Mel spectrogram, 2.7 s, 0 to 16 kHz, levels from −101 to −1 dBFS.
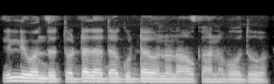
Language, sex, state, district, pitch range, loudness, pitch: Kannada, male, Karnataka, Koppal, 110-130 Hz, -16 LUFS, 120 Hz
